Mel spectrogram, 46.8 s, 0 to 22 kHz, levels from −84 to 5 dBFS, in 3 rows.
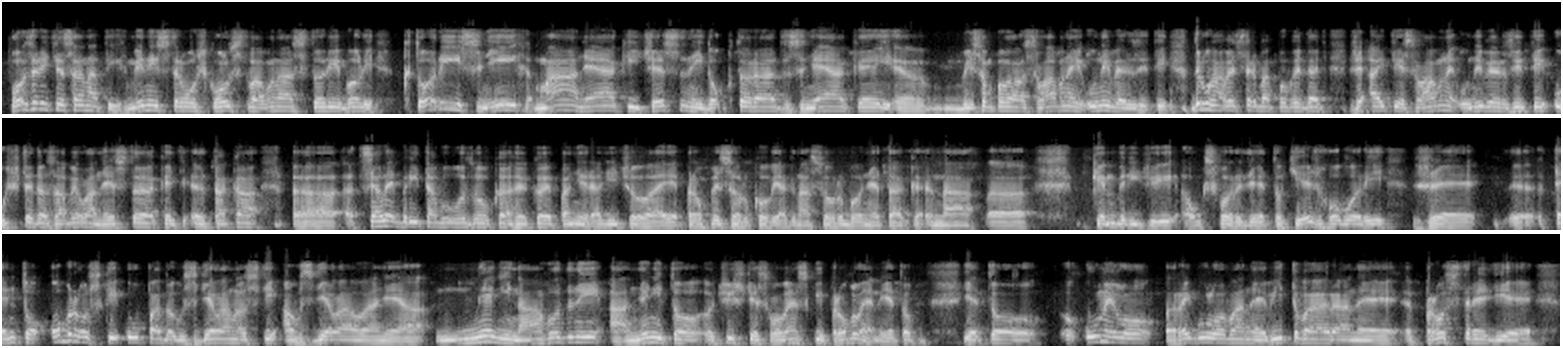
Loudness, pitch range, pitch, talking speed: -15 LUFS, 115-150 Hz, 125 Hz, 110 wpm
